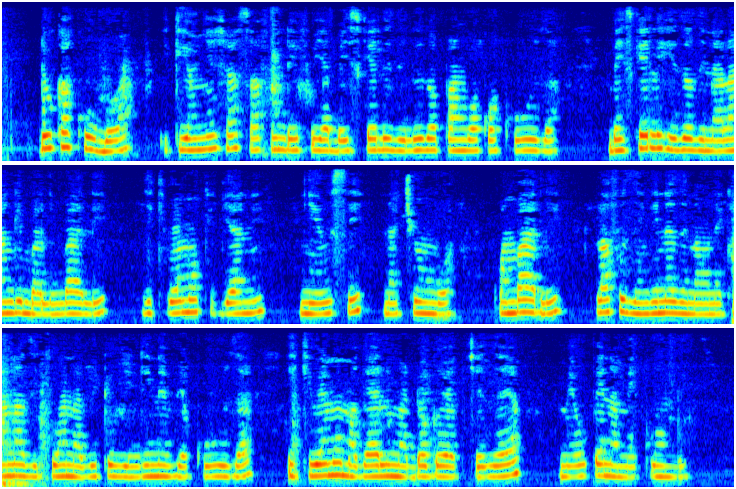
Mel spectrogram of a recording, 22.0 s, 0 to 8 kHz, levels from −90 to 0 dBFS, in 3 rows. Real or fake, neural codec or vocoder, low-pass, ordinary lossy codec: real; none; 7.2 kHz; MP3, 32 kbps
